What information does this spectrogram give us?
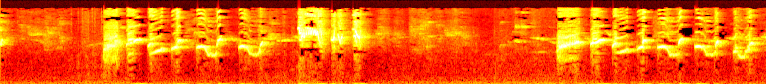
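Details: Oriental magpie-robin (kacer) lure song for stirring other birds to sing, harsh varied material; two long phrases of rapid looping whistles and chirps with a harsh high burst between, a quiet interval in the middle.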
